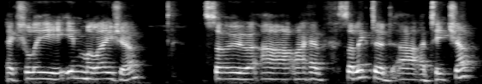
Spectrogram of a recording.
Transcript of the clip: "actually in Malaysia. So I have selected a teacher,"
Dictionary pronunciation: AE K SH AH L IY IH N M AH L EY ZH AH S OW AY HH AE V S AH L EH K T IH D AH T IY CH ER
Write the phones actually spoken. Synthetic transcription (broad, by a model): AE K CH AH L IY IH N M AH L EY ZH AH S OW AY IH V S AH L EH K T IH D AH T IY CH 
